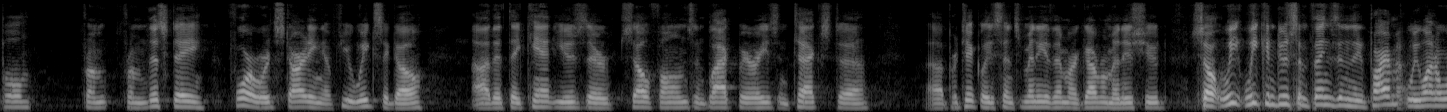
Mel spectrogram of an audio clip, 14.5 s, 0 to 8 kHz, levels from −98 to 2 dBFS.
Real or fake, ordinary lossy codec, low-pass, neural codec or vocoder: fake; AAC, 48 kbps; 7.2 kHz; codec, 16 kHz in and 24 kHz out, 2.2 kbps, FireRedTTS-2 codec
